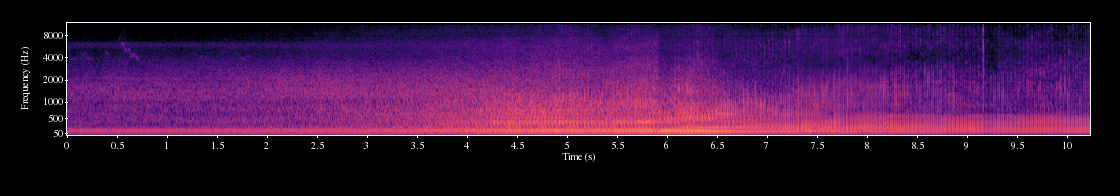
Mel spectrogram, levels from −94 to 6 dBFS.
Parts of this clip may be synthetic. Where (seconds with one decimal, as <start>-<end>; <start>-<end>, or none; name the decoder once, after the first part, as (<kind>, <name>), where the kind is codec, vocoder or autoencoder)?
7.3-8.2 (vocoder, Vocos)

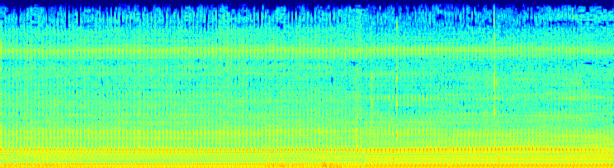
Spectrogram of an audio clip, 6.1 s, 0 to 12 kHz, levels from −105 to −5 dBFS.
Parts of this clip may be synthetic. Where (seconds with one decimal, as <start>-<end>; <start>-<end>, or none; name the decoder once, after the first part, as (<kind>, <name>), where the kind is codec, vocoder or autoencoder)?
none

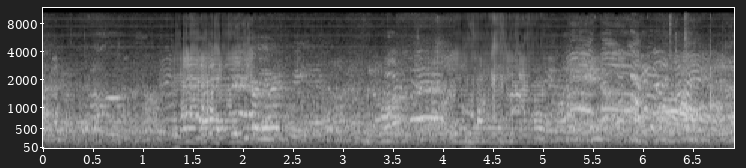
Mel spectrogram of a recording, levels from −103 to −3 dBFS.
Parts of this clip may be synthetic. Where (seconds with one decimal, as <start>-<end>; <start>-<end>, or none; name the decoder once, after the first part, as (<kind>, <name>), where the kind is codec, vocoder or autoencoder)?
1.3-2.1 (vocoder, BigVGAN v2); 4.1-5.0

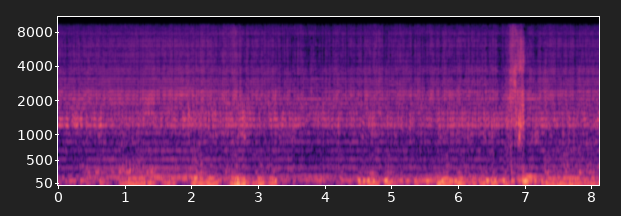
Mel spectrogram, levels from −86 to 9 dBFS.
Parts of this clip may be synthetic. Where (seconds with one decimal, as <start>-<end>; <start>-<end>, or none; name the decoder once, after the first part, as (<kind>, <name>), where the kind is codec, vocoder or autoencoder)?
0.0-8.1 (vocoder, BigVGAN v2)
